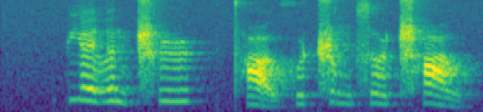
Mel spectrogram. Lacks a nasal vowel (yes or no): yes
